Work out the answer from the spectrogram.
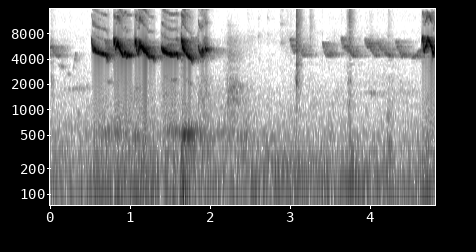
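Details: Lure Japanese white-eye sings a quick burst of high, thin, jumbled warbling notes for about one and a half seconds. Faint distant twitters follow, then a loud high note closes the recording.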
